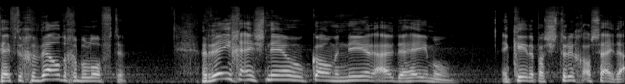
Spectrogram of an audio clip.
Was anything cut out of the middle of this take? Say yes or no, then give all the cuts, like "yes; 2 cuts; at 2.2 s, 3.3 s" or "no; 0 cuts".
no; 0 cuts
